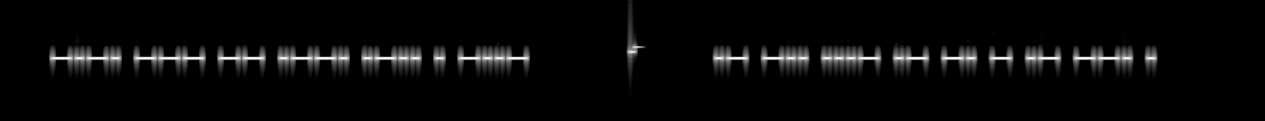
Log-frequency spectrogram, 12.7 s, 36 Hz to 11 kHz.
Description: Morse code, heard as a keyed tone, about 20 wpm, 700 Hz. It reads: COMPLEX ADVANTAGE
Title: Sentences from Top 900 Words - New Word Drill - 20wpm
